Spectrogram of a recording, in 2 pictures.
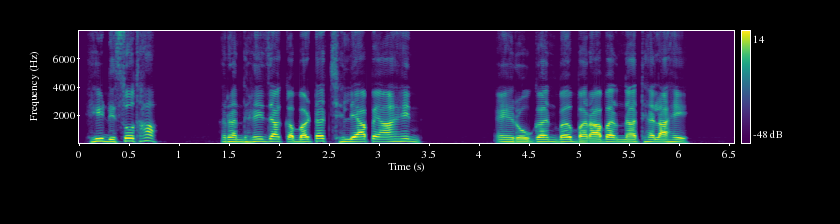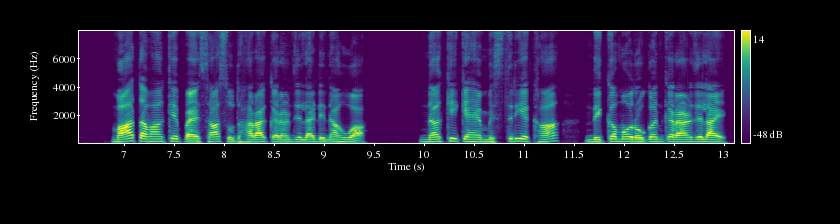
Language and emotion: Sindhi, angry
